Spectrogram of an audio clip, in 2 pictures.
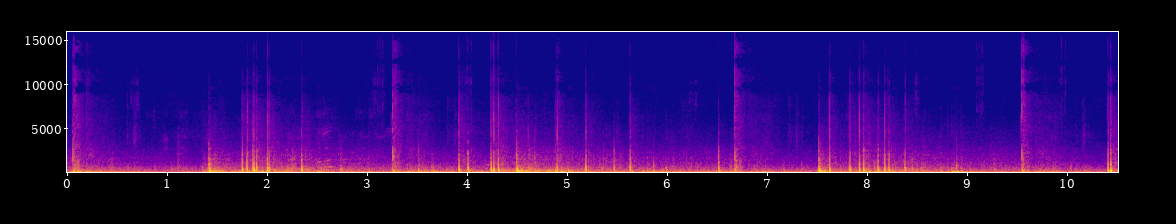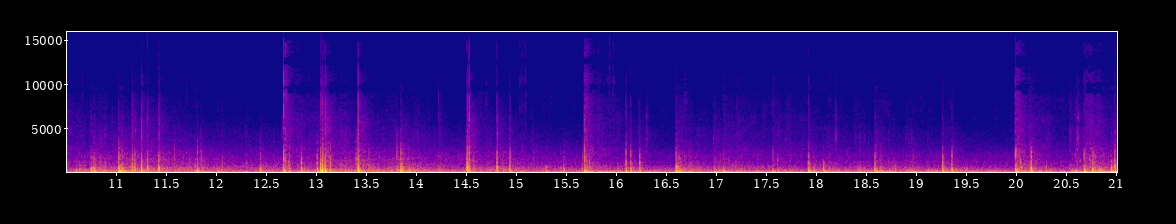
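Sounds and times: fireworks bangs: 0.0 - 21.0.

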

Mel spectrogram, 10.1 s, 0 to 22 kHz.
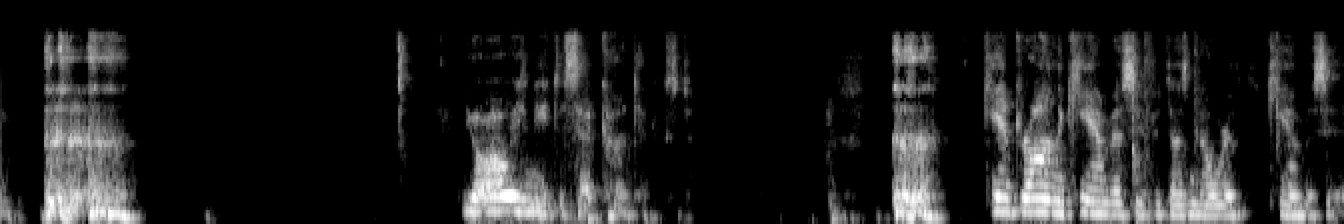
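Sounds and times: woman clearing her throat: 0.3 - 1.1, 6.7 - 7.1.

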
